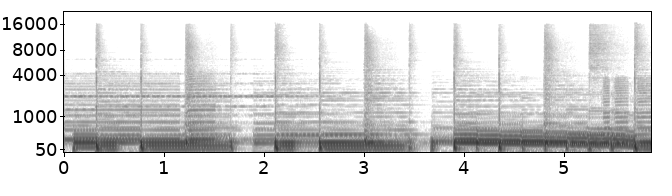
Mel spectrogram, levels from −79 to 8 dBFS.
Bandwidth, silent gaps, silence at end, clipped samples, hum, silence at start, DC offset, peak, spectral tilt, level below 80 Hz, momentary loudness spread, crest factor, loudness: 16 kHz; none; 0 s; under 0.1%; none; 0 s; under 0.1%; -4 dBFS; -8 dB/octave; -32 dBFS; 10 LU; 16 dB; -21 LUFS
